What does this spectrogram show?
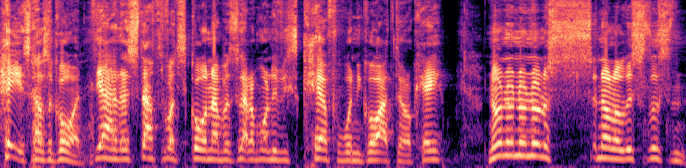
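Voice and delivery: put-on voice with a hiss. Trying out a voice and wanting to add a hiss, voice with a hiss. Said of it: "I want to add like a hiss though".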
